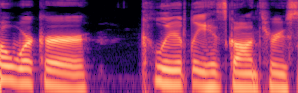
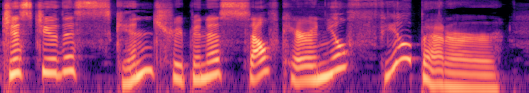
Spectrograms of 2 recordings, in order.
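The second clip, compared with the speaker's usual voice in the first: mocking, sing-song, salesy advertisement voice; 7 semitones higher than usual. Complaining that self-care stuff just sells products, mock self-care ad voice. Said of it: "I don't know why I use that specific voice for it".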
